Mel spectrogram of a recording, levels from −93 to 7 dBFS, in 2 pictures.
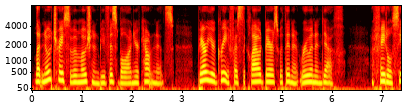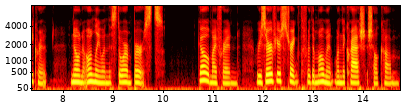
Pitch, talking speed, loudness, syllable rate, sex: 195 Hz, 180 wpm, -19 LUFS, 4.9 syllables/s, female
